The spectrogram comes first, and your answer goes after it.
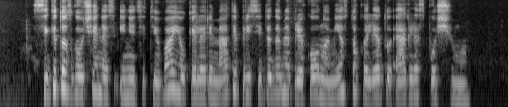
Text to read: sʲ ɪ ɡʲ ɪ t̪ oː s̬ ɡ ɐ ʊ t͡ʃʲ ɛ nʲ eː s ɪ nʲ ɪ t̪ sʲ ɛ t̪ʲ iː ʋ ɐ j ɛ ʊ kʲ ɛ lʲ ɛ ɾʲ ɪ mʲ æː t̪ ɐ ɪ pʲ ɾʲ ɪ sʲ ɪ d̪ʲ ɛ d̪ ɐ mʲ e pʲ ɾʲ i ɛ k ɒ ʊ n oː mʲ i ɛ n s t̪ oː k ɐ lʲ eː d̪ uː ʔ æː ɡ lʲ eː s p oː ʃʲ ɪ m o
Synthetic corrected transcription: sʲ ɪ ɡʲ ɪ t̪ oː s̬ ɡ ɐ ʊ t͡ʃʲ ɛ nʲ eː s ɪ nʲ ɪ t̪ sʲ ɛ t̪ʲ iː ʋ ɐ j ɛ ʊ kʲ ɛ lʲ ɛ ɾʲ ɪ mʲ æː t̪ ɐ ɪ pʲ ɾʲ ɪ sʲ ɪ d̪ʲ ɛ d̪ ɐ mʲ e pʲ ɾʲ i ɛ k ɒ ʊ n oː mʲ i ɛ s t̪ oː k ɐ lʲ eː d̪ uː ʔ æː ɡ lʲ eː s p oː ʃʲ ɪ m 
